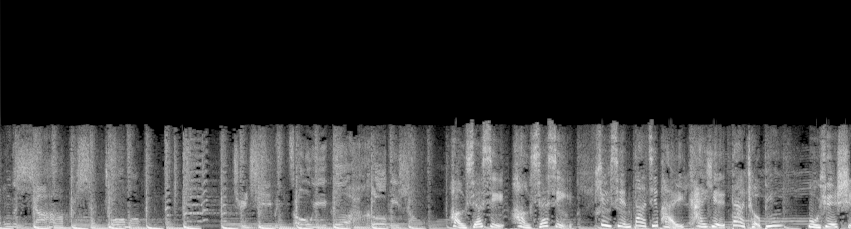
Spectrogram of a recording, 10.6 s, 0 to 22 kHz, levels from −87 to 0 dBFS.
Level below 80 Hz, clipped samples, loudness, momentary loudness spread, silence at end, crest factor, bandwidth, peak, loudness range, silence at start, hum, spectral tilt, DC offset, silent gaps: -20 dBFS; under 0.1%; -11 LUFS; 8 LU; 0 s; 10 dB; 11 kHz; 0 dBFS; 4 LU; 0 s; none; -4.5 dB/octave; under 0.1%; none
